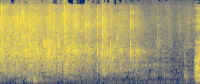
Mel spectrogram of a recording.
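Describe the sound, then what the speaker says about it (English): Audience at an anti-bullying symposium in Muskegon, Michigan breaks into loud, dense applause that holds strong and then tapers off over a few seconds. "Give them a round of applause, though, for trying."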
